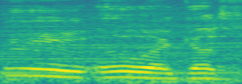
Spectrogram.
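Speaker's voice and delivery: spoken through a yawn; words stretched by a big yawn. Real, not acted. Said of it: "Sorry for yawning".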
